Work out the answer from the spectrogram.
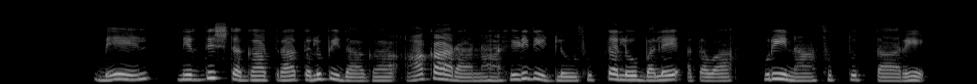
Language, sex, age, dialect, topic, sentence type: Kannada, female, 51-55, Mysore Kannada, agriculture, statement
